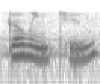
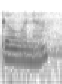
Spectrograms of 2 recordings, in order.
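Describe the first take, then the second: First: The two words are said separately. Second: The two words run together into one.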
